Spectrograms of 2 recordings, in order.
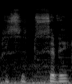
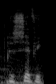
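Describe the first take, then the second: First: The word begins with an s sound. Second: The word begins without an s sound. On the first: The speaker calls it right. "instead of Pacific" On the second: The speaker calls it wrong. "when you say Pacific instead of"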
